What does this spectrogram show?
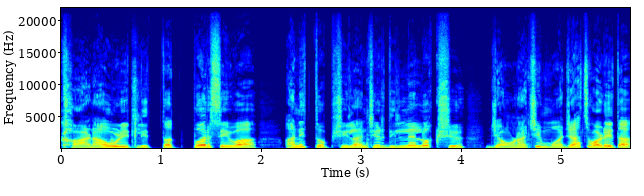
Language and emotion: Goan Konkani, happy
